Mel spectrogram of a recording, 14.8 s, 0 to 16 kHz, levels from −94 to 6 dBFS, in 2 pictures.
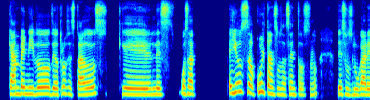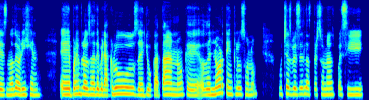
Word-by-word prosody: que 235 - +2
han 230 +1 +4
venido 235 0 +4
de 225 0 +3
otros 240 +2 -4
estados, 225 +4 +1 0.2
que 215 -2 +3
les 220 -1 0
o 255 - 0
sea, 235 -1 +2 0.6
ellos 310 +4 +2
ocultan 275 -1 +3
sus 220 -1 -5
acentos, 210 0 -5
¿no?, 210 +5 -9 0.4
de 230 - +4
sus 215 -2 -5
lugares, 210 -1 +2
¿no?, 205 0 -3
de 230 - +2
origen. 205 -1 -3 0.3
Eh, 220 -1 +2
por 225 - -1
ejemplo, 235 -1 +2
o - - +3
sea 215 0 -1
de 215 - +1
Veracruz, 235 +3 +1
de 200 -1 -2
Yucatán, 210 +1 0
¿no?, 205 +2 -5
que 190 -4 -4
o - - -3
del 205 0 0
norte, 260 +3 +1
incluso, 225 -2 -6
¿no?, 205 +4 -11 0.4
muchas 230 +1 -4
veces 225 +1 -2
las 225 -2 -4
personas, 215 +1 -7
pues 215 - -6
sí 210 -1 -4
220 Hz, 175 wpm, -24 LUFS, 210-235 Hz, 0.6 s, han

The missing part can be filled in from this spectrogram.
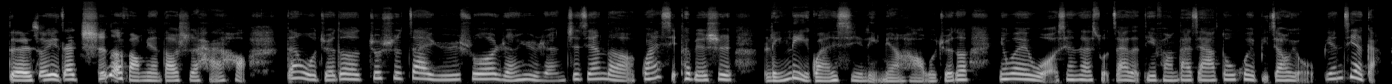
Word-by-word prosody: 对， 190 -1 +7
所 195 +1 +1
以 225 -1 +8
在 230 +2 +4
吃 - - +2
的 445 - +5
方 185 -6 +2
面 180 -1 -2
倒 180 0 +2
是 185 -1 -3
还 185 - -4
好。 - - -3 0.4
但 295 - 0
我 230 -4 +3
觉 205 0 -2
得 240 -1 +2
就 285 - -1
是 275 0 -4
在 265 -1 +2
于 215 0 -1
说 245 +1 +3
人 200 -2 -1
与 225 -1 -1
人 180 -1 -7
之 240 +4 -2
间 250 +2 0
的 200 -7 -1
关 260 +5 0
系， 345 - -2
特 260 -1 0
别 205 -2 0
是 215 0 +2 0.3
邻 175 +6 0
里 260 - +1
关 170 +2 +1
系 190 -3 -1
里 165 - -6
面 150 - -4
哈， 160 - -5
我 155 - -5
觉 170 +3 -1
得 215 +1 +2 0.3
因 245 0 +1
为 245 -2 +3
我 195 -3 0
现 215 +2 -1
在 205 -1 0
所 - - -6
在 200 - 0
的 180 - -2
地 200 - -2
方， 190 -1 -4
大 200 0 -1
家 195 -1 -1
都 220 +2 -2
会 225 -1 -1
比 - - -10
较 190 -1 0
有 - - -8
边 255 +4 -3
界 305 -4 +2
感。 - - -5
210 Hz, 265 characters per minute, -24 LUFS, 185-245 Hz, 0.4 s, 以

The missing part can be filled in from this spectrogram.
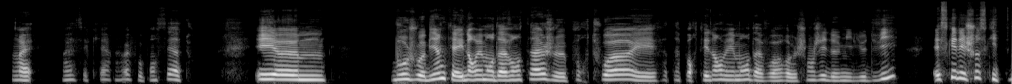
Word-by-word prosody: Ouais. 195 -2 -1 0.3
Ouais, 210 +1 -12
c'est 200 - -23
clair. 220 - -19
Ouais, - - -13
faut 200 -3 -18
penser 200 +6 -12
à 215 -2 -1
tout. - - -33 0.6
Et 235 0 +6
hem, 215 -2 +6 0.7
bon, 235 +3 +2
je 235 - -2
vois 210 -2 +3
bien 245 +8 +4
qu'il - - -1
y - - +5
a - - +5
énormément 210 +2 +2
d'avantages, 215 +4 +2
heu, 175 -2 -2
pour 210 +4 -21
toi, 225 0 +1
et 180 -2 -2
ça 195 - -24
t'apporte 200 0 -10
énormément, 210 +1 -2
d'avoir, 175 -3 -4
heu, - - -4
changé 205 +5 -7
de 175 -2 -6
milieu 175 0 -9
de 180 - -19
vie. 285 - -1 0.4
Est-ce 220 - -2
qu'il 325 - +2
y - - +1
a - - +5
des - - +3
choses 305 0 -2
qui 230 -5 -3
te 225 - -17
210 Hz, 250 wpm, -16 LUFS, 195-225 Hz, 0.7 s, Et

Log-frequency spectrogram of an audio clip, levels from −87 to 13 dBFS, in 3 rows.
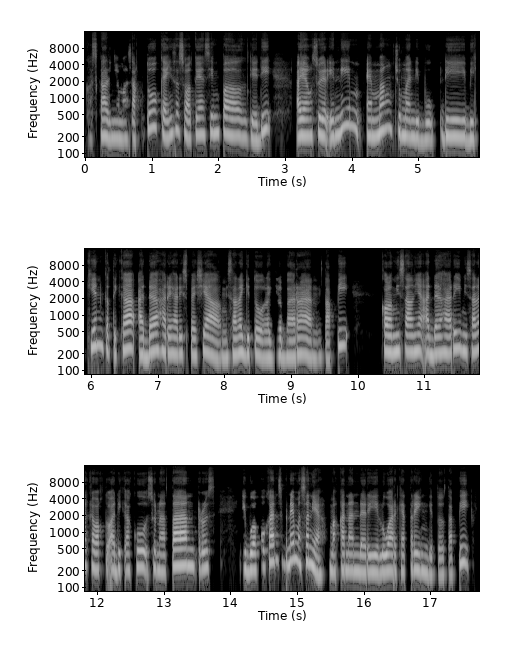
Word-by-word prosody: K 180 - -21
sekalinya 190 -3 -2
masak 180 +2 -8
tuh 290 +4 -2
kayaknya 225 +4 -2
sesuatu 200 -2 -2
yang 220 0 -1
simpel, 220 -4 0
jadi 190 +9 -2 0.4
ayam 210 0 +2
suwir 210 -1 +2
ini 255 +12 0 0.2
emang 250 +8 0
cuman 205 -5 0
dibu 180 -1 -3
dibikin 200 +6 0
ketika 240 +1 +2
ada 210 +5 +3
hari-hari 205 -2 0
spesial 190 -2 0
misalnya 190 +4 0
gitu, 195 -2 -1
lagi 170 +1 -3
lebaran, 175 -1 0
tapi 175 - -4 0.5
kalo 215 -1 +4
misalnya 220 0 +2
ada 205 +1 +1
hari 215 +4 +1
misalnya 220 0 0
kek 230 -3 +1
waktu 210 0 -5
adik 210 +1 -1
aku 225 0 0
sunatan 245 +5 +5
terus 220 +1 -2 0.4
ibu 205 -2 +2
aku 220 +4 -1
kan 290 +2 +4
sebenarnya 290 +3 +1
mesen 280 +2 +1
ya 180 - +1
makanan 200 0 -1
dari 190 -1 +1
luar 195 +1 +3
katering 195 0 -2
gitu, 170 -1 -6
tapi 170 +11 -3
205 Hz, 160 wpm, -22 LUFS, 190-230 Hz, 0.5 s, sunatan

